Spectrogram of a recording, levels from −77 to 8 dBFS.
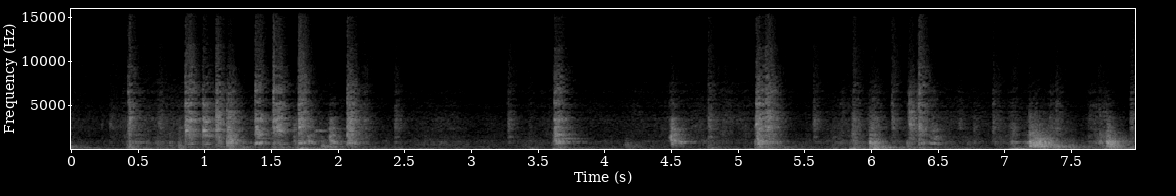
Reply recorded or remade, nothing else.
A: remade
